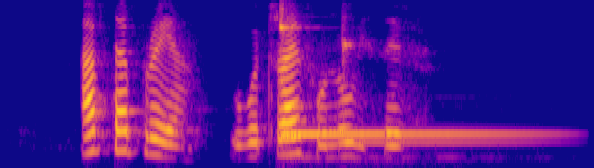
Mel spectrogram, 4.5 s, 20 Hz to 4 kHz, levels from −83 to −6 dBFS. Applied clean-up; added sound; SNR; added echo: none; Doorbell; 4 dB; none.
